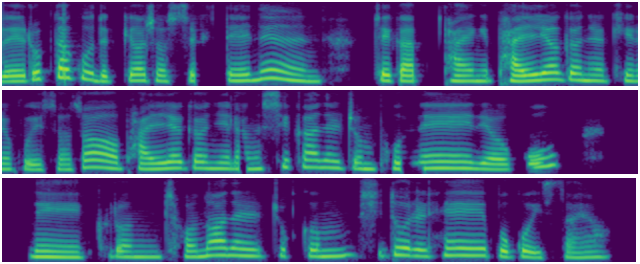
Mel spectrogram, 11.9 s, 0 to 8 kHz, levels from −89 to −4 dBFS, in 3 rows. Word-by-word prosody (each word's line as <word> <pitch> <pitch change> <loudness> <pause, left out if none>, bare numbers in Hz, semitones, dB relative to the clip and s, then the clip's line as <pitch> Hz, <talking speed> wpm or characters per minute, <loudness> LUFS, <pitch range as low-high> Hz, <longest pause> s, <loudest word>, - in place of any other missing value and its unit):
외롭다고 255 - +3
느껴졌을 200 +1 -1 0.2
때는 215 -2 +1 0.3
제가 200 -3 +4 0.2
다행히 195 -1 +1
반려견을 215 +1 +4
기르고 190 -2 -4
있어서 200 +8 0
반려견이랑 205 0 0
시간을 250 0 -3
좀 200 -2 -1
보내려고 215 - 0 0.6
네 195 -2 +2
그런 195 0 -3
전환을 235 +3 +1
쪼끔 225 +2 -3
시도를 250 -5 -1
해 250 -1 +3
보고 200 -1 +1
있어요. 185 +2 -6
210 Hz, 275 characters per minute, -25 LUFS, 195-235 Hz, 0.6 s, 제가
